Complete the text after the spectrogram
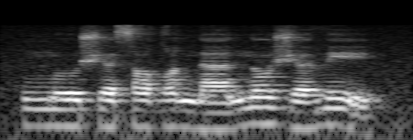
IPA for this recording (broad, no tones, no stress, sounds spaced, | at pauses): ŋ͡m o ʃ ɐ s ɐ dˤ o n a n ɔ ʒ ɐ ð e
